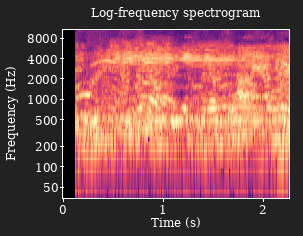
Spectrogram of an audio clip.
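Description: Hubbub of many young children talking and calling out at once, with a high-pitched child's voice standing out in the first second.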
